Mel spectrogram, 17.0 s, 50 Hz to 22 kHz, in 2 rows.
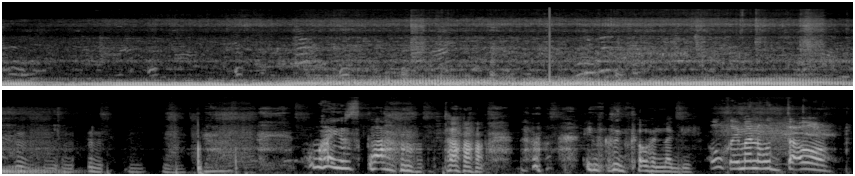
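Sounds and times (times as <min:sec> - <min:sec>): small engine droning: 0:00.0 - 0:09.5.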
